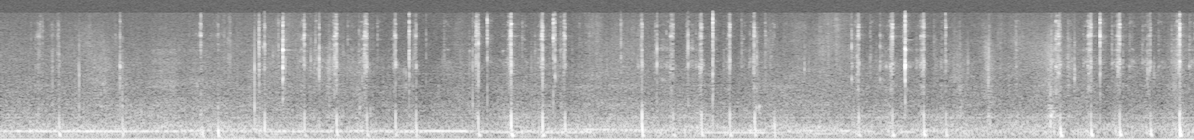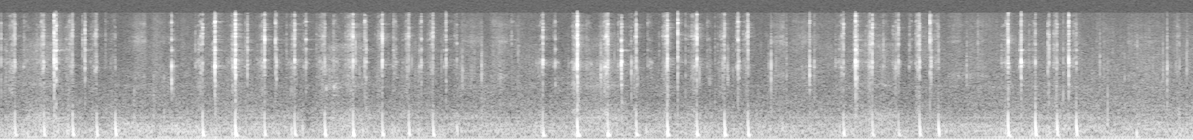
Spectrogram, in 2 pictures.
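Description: Hairdressing scissors snipping through hair in irregular quick runs of close-miked snips, faint overall but crisp.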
